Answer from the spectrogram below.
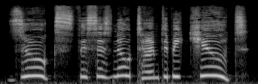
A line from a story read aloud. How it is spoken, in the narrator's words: Yumani cried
